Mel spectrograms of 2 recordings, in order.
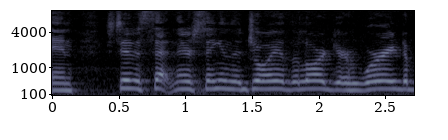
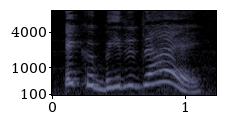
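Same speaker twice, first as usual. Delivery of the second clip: higher-pitched, wondering realization; hushed hopeful anticipation; 6 semitones higher than usual. Acted. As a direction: say it as a hopeful discovery. Acting hopeful expectation of return.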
